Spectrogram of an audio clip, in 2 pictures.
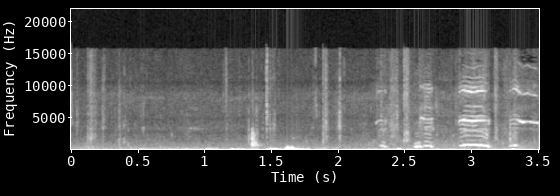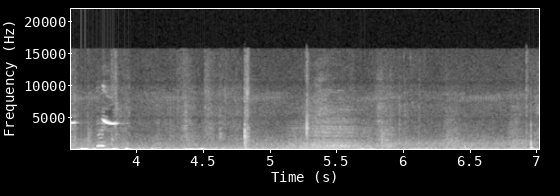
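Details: Two German Shepherd puppies, almost 9 weeks old, born December 15, 2016, playing outside in Florida on Valentine's Day, February 14, 2017: a short burst of high, arching yelps and whines in quick succession midway, with thumps and faint outdoor background before and after.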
